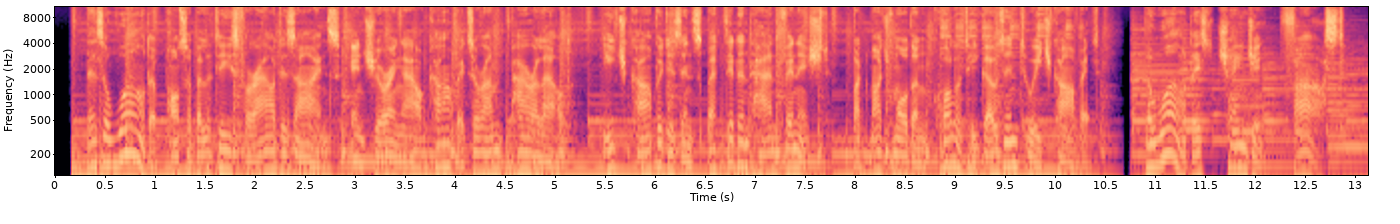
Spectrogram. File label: Commercials Voice-over Stereo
